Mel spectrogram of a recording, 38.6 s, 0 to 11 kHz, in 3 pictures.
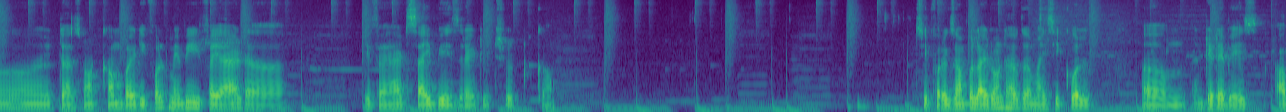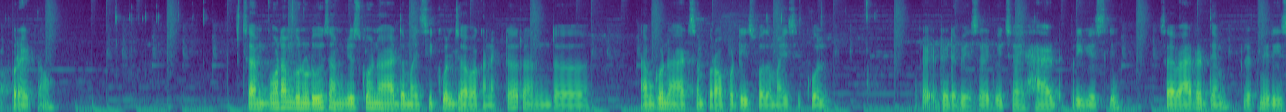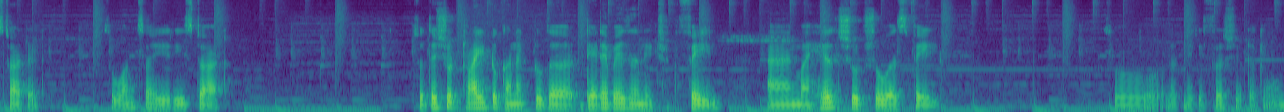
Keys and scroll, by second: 10.5 Return, 11.3 Return, 16.0 Return, 17.8 super+s, 19.9 super+s, 21.6 Return, 24.2 super+r, 36.4 super+F2, 36.9 super+r.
